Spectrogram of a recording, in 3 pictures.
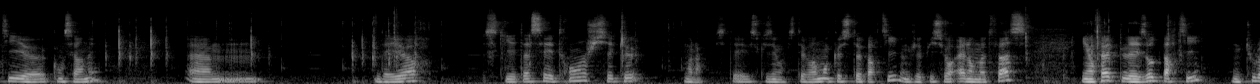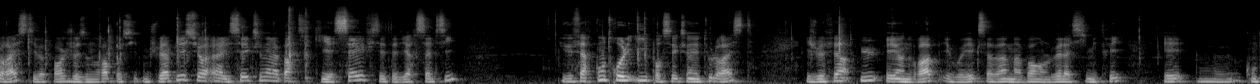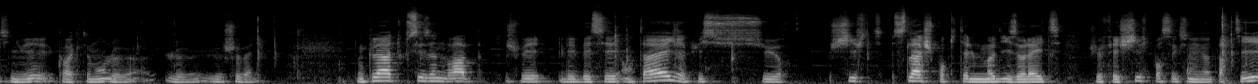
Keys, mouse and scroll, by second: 1.4 alt+a, 2.1 middle click, 2.5 scroll up 1, 2.8 a, 3.1 middle click, 3.9 alt+a, 4.3 ctrl+space, 4.3-4.6 middle drag, 4.4 scroll down 2, 5.4 3, 6.5-15.8 middle drag, 6.5 l, 6.9 scroll down 2, 9.8 scroll up 1, 10.7 space, 12.0 l, 13.9 alt+a, 14.6 l, 18.6 middle click, 19.2 ctrl+i, 19.9 scroll up 1, 20.4 middle click, 26.9 middle click, 28.0 a, 29.5 s.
